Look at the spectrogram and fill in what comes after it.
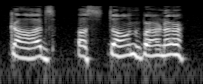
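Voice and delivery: high, frightened whimper. Reading fiction aloud, an unnamed person reacts to a stone burner: whimpering. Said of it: "someone whimpered".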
